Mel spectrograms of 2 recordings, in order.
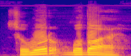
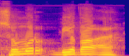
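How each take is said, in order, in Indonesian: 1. Huruf b diikuti vokal 'u'. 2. Huruf b diikuti vokal 'i'. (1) "Dikatakan bid'ah di dhamma ba-nya" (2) "bisa dibaca dengan dikasrah ba-nya"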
